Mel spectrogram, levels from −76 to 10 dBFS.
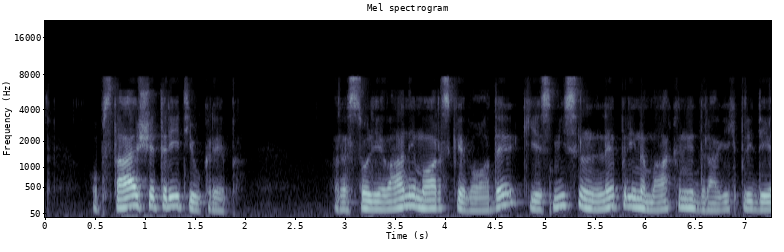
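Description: It's a speech clip with a rough, hissy halo and a smeared, underwater feel all the way through, and nothing above about 7.7 kHz. That points to Nellymoser compression, likely the old Flash microphone codec at a low rate around 32 kbps, filling starved bands with noise.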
